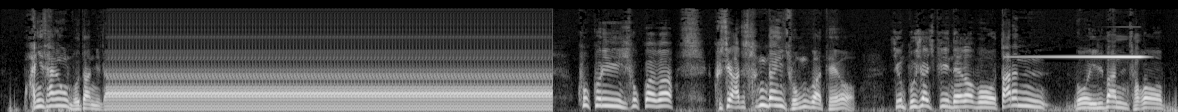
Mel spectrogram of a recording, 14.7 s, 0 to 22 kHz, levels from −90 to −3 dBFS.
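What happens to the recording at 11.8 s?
Nothing goes wrong at 11.8 s; the audio there plays through intact, with no dropout, click, distortion or other fault.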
